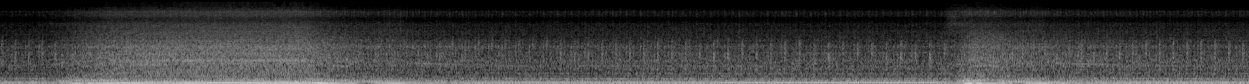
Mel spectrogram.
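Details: 3S-family engine in a VAZ 2121 (Lada 4x4), idle with a rev blip: light regular tapping about four per second near cylinders 3 and 4, by the camshafts or lower; valve clearances, gear and cam beds already checked; top-end knock, cause unknown.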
